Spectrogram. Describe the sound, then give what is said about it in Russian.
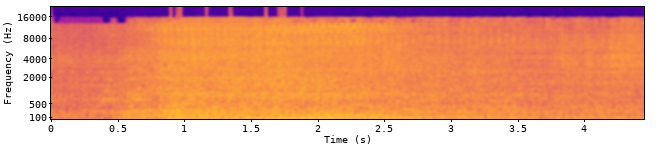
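A patrol car drives along a street, its engine a low, rumbling hum that swells in after a quiet moment, then holds steady before easing slightly as it continues. “По улице в их сторону движется патрульный автомобиль.”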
